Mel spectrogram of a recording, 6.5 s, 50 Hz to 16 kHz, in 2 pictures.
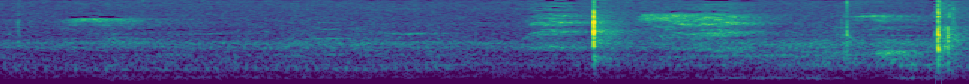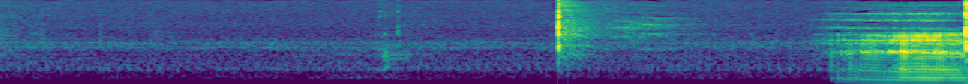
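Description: Faint, sharp clicks of a steel screwdriver edge working against the parts of a Seiko 7548 quartz watch movement, prying at the calendar click lever, which is stuck fast. There are three clearer clicks, about two, three and five seconds in, with a light rustle just after the first.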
